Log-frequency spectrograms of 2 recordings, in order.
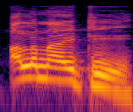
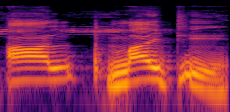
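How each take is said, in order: First: Said in the usual way. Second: "almighty" pulled apart as all, mighty; split into two words. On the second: Shown as a demonstration. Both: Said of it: "इसका भी संधि विच्छेद है".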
